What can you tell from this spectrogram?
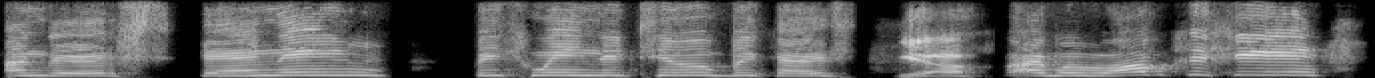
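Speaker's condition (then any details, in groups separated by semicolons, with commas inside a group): Cerebral palsy; ambulatory, uses a wheelchair; impaired speech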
